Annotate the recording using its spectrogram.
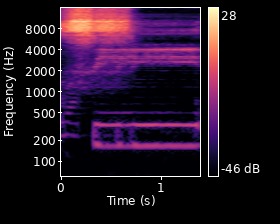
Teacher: سین، زبان کی نوک اور سامنے کے جو نیچے والے جو دانت ہیں ان کے کنارے سے ادا ہوگا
